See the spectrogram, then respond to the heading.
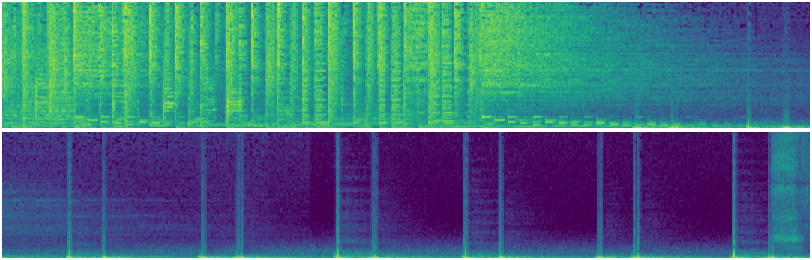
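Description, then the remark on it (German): A short burst of music fades out, leaving a loud human heartbeat: steady double thumps repeating roughly every second and a half against a low hum, with no voices. “Ein schönes Geräusch, oder? Was ich aber immer wieder gruselig finde, ist die Vorstellung, dass so ein Herz niemals eine Pause machen darf.”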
